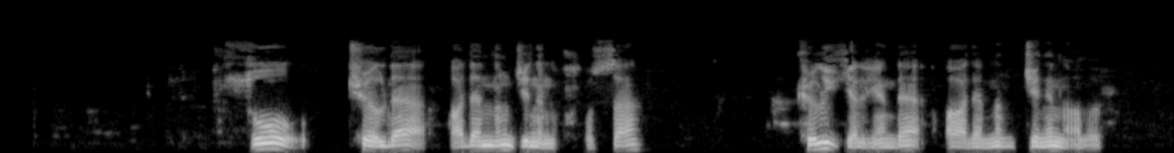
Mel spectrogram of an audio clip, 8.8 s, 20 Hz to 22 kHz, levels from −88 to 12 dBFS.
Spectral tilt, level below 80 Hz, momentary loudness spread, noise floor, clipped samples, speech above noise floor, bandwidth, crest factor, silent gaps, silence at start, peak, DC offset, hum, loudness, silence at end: -7 dB/octave; -58 dBFS; 13 LU; -76 dBFS; under 0.1%; 60 dB; 7.2 kHz; 16 dB; none; 1.7 s; -2 dBFS; under 0.1%; none; -16 LUFS; 0.55 s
